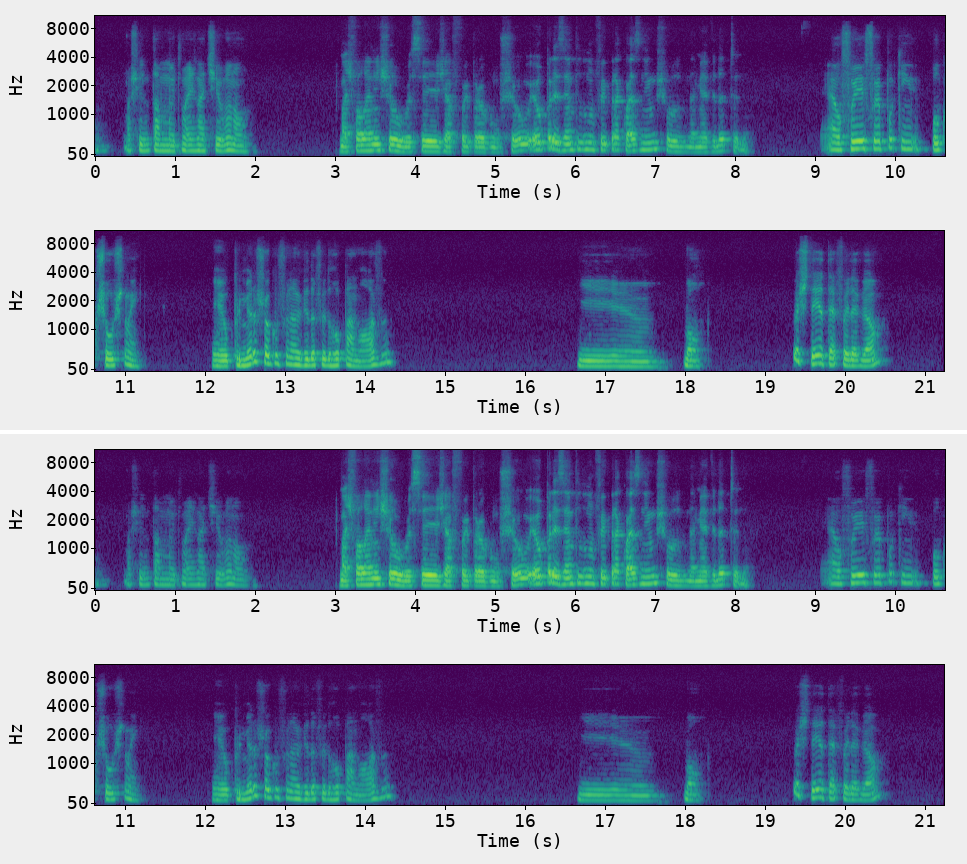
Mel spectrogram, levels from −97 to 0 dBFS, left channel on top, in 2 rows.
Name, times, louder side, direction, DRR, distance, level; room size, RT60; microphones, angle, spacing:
voice 1, 0.0-2.0 9.1-11.2 12.1-14.4 16.7-18.2 19.4-20.5, left 5 dB, 75° left, 0.3 m, -29 dB
voice 2, 3.1-8.2, right 3 dB, 25° right, 0.3 m, -26 dB
4.4 x 2.0 x 4.2 m
head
